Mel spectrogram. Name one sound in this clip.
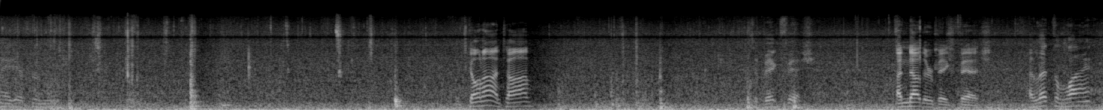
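Wind buffets the microphone outdoors on open water.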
